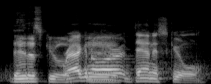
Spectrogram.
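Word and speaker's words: Danneskjöld: these guys were accelerated how you say it Dana skill Dennis school there you go so these guys were accelerationists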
